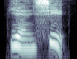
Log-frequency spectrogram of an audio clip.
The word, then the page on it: 演戏: yǎn xì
